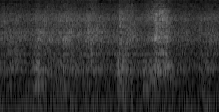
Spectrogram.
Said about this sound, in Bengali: মশলাটা কষছে এই সময় আমি সামান্য একটু চিনি দিয়ে দিচ্ছি।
